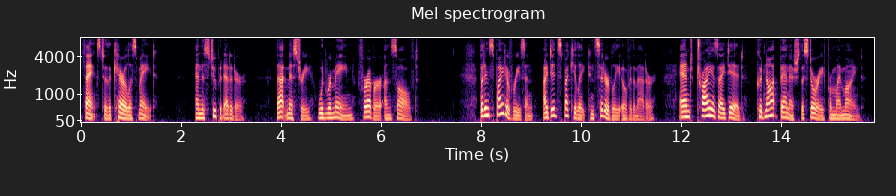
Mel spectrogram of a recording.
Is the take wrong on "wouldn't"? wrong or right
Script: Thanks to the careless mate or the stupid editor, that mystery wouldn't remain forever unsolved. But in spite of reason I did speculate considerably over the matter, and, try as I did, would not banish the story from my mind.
wrong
